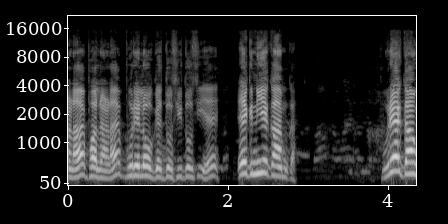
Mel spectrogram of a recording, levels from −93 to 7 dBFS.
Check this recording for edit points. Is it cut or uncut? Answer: uncut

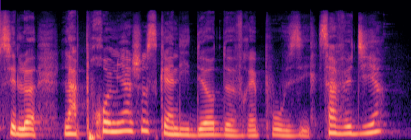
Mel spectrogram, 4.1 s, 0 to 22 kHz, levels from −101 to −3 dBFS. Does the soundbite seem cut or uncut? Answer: cut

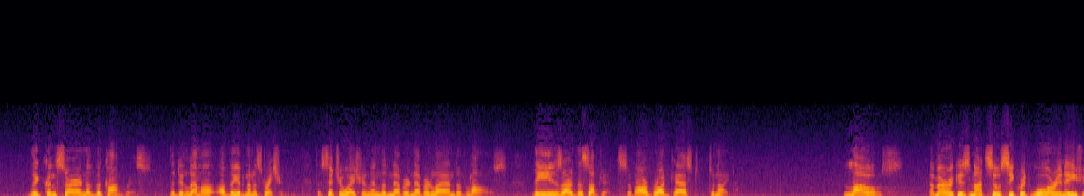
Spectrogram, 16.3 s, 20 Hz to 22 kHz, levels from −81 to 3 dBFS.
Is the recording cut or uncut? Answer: cut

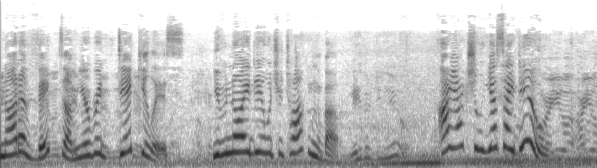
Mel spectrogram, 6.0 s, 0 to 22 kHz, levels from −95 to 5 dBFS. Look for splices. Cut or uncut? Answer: uncut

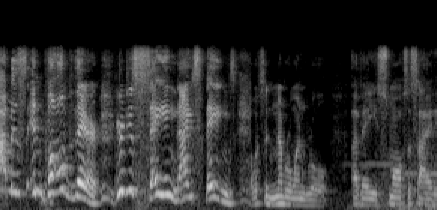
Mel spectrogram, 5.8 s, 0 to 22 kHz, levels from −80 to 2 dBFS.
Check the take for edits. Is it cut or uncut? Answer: cut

